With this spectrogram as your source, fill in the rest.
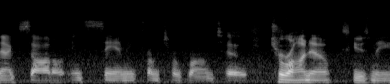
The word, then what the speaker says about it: Toronto: and Sammy from Toronto Toronto excuse me it's not there's no T pronounced hello Tiffany hello Dre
